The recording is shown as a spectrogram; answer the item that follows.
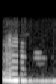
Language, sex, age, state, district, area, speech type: Malayalam, female, 18-30, Kerala, Kannur, rural, conversation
